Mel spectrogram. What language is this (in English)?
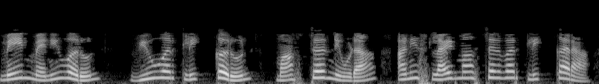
Marathi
